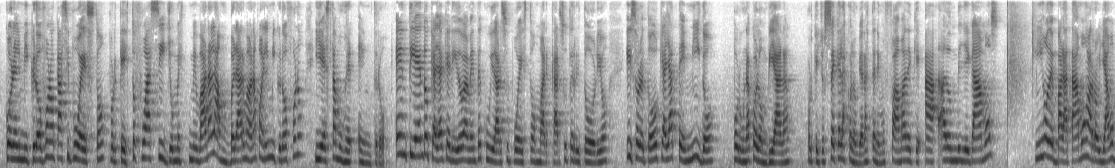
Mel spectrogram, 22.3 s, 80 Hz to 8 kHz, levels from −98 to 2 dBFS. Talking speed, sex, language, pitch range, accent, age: 165 wpm, female, Spanish, 205-265 Hz, American, 20-39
